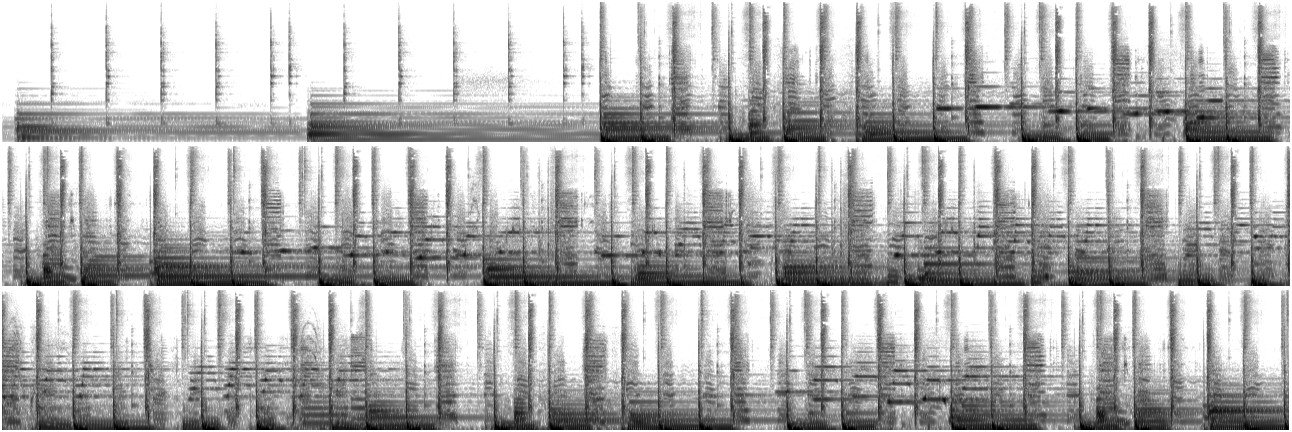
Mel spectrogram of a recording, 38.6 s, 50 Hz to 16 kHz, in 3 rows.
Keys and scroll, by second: 2.3 typing, 2.4 Return, 10.6 typing, 12.1 Return, 26.8-28.8 scroll down 1, 34.7-38.6 scroll down 1.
